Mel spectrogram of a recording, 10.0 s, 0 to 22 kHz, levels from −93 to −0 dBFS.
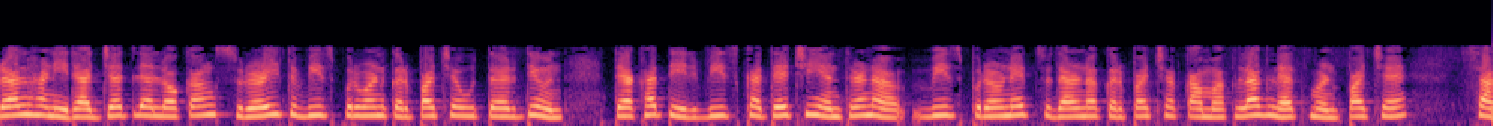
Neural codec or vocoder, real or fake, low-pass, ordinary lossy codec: none; real; 5.4 kHz; none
